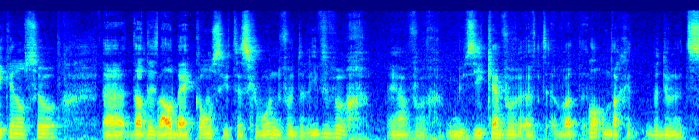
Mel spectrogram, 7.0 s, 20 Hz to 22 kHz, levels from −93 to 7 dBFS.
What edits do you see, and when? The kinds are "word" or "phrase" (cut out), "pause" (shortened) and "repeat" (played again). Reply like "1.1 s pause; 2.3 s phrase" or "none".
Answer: 1.0 s pause; 1.6 s word; 5.9 s word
